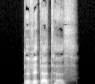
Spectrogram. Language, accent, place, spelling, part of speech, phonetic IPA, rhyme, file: German, Germany, Berlin, bewittertes, adjective, [bəˈvɪtɐtəs], -ɪtɐtəs, De-bewittertes.ogg
- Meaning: strong/mixed nominative/accusative neuter singular of bewittert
